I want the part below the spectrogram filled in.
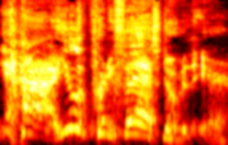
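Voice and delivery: high, swooping adult gnoll creature voice. Narrating a gnoll that walks up and challenges you: high-pitched gnoll voice. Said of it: "Is that just like the high pitched gnoll voice".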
